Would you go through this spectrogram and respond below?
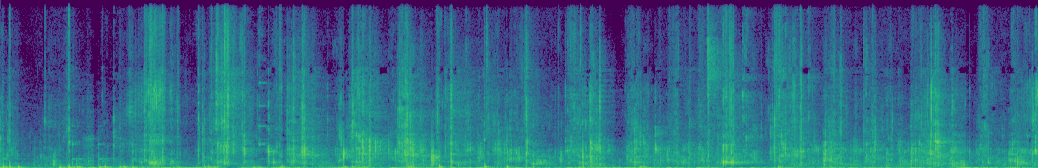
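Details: Male English-type Labrador Retriever Lucky, two and a half years old, chomping raw meat: heavy, deep crunching bites and sticky chewing in quick uneven bursts, faint background music.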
